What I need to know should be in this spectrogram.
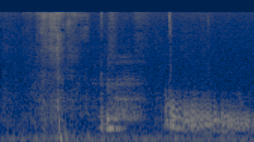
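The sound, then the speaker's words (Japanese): Gurgling rumbles from a stomach during digestion: two low, bubbly stretches, the second longer and fuller, set against faint background noise. “この中ゴロゴロいってる。消化してんのかな。”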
